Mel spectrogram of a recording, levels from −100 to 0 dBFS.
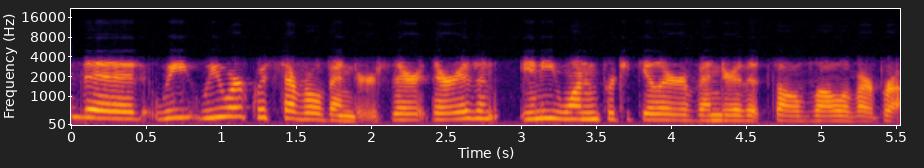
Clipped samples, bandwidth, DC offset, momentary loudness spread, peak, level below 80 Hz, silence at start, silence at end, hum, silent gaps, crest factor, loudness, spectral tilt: under 0.1%; 4.1 kHz; under 0.1%; 5 LU; -6 dBFS; -60 dBFS; 0 s; 0 s; none; none; 18 dB; -23 LUFS; -7 dB/octave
